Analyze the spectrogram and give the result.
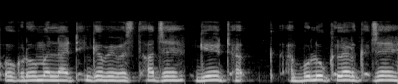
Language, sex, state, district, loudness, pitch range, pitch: Angika, male, Bihar, Begusarai, -17 LUFS, 180-195 Hz, 190 Hz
